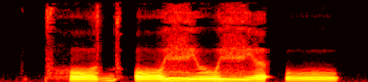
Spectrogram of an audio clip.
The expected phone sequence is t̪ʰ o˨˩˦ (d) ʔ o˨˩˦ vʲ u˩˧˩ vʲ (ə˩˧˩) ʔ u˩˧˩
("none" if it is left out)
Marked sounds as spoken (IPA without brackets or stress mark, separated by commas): d, ə˩˧˩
